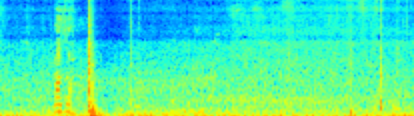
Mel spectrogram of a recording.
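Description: Inside a car as people get back in, a single solid door thump lands near the start, followed by a few faint clicks over a steady low rumble of vehicle and road noise.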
